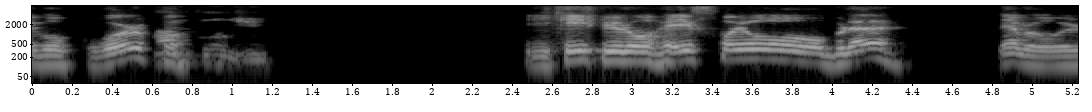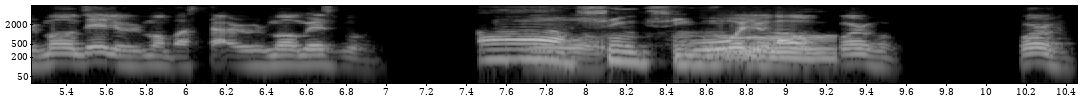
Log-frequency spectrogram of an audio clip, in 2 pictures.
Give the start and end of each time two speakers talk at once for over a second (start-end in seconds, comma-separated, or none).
7.7-9.3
